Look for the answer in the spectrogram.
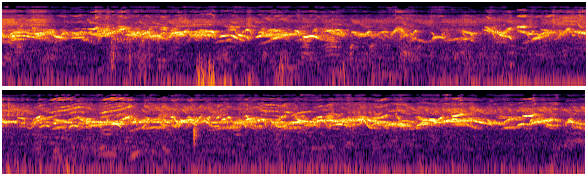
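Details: Several Chinese hwameis in chorus pour out continuous tangled whistles and warbled trills, fast-changing loud phrases overlapping throughout, over a faint low hum.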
